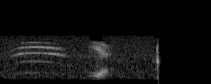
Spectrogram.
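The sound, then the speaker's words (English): A cat meows twice, first a drawn-out, fairly faint call, then a shorter one, followed by a sharp click before silence. “If I ignore him, he starts to meow with me.”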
